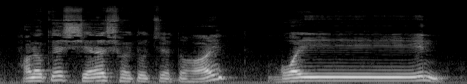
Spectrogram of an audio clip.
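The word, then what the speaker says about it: غ: তারপর 3 নং মাখরাজটা হচ্ছে হলকে শেষ হইতে উচ্চারিত হয় গইন খ। আর এই দুটো হরফ আমরা কণ্ঠনালীর শেষ থেকে মোটা করে উচ্চারণ করব। গইন গ, মোটা করে গইন খ, এরকম ভাবে।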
